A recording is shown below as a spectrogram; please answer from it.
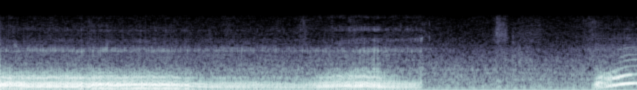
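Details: Angry cat growling and snarling low and rough for about three seconds, then a pause and a short rising meow at the end.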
